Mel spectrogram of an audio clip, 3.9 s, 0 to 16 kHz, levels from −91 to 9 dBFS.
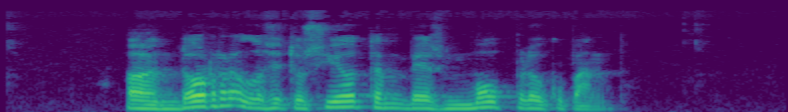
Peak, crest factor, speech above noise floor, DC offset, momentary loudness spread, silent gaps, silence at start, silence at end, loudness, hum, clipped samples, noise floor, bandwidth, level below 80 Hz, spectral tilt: -4 dBFS; 20 dB; 48 dB; under 0.1%; 10 LU; none; 0.65 s; 0.9 s; -22 LUFS; none; under 0.1%; -69 dBFS; 11 kHz; -60 dBFS; -8 dB/octave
